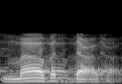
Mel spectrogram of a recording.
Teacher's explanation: عین کو گل کے درمیان سے نکالیں گے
